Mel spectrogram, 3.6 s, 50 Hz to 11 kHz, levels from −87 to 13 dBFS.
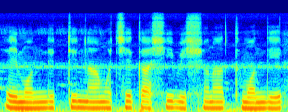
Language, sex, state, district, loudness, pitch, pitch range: Bengali, male, West Bengal, Cooch Behar, -14 LUFS, 135 Hz, 130-140 Hz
